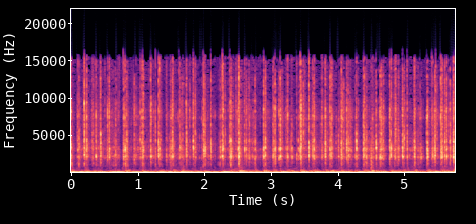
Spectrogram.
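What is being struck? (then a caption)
Plastic membrane computer keyboard. Fingertips of both hands type fast on a black full-size plastic membrane keyboard lying on the floor, with the microphone below it. A steady stream of rapid, overlapping key taps carries bright clicks over a heavy low thumping rumble near 62 Hz, and the level holds fairly even throughout.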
